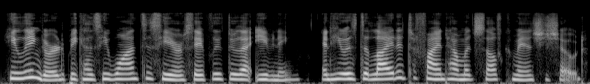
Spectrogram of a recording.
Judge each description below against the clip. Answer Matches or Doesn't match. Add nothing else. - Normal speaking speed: Doesn't match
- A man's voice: Doesn't match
